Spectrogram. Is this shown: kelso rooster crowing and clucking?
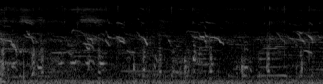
yes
